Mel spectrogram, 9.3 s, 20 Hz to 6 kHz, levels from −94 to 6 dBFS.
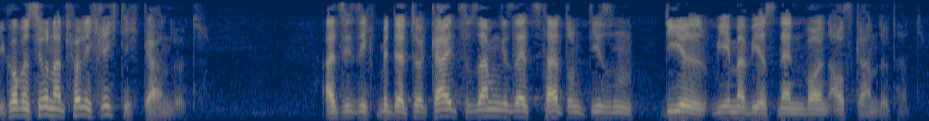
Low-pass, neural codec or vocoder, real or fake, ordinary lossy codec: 5.4 kHz; none; real; none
